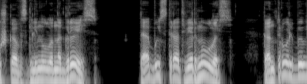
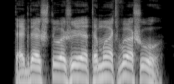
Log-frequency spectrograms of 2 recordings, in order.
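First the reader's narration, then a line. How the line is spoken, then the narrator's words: Cornered animal growl. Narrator (Russian): прорычал контроль, как загнанное животное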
